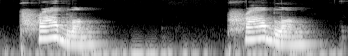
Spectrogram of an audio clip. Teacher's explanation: two syllables in this word our first syllable is emphasized the aah problem is stretched and emphasized in the first syllable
